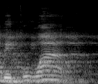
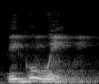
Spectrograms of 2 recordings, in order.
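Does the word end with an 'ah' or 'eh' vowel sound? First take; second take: ah; eh. First: The final vowel is an open 'a' sound. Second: The final vowel is tilted toward an 'e' sound.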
